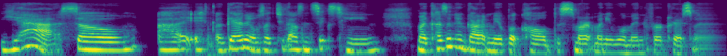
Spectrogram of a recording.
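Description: A woman's voice: mid-range voice, normal speed, breathy edge. A woman in her thirties from Uganda, raised in Las Vegas, telling her story as a podcast guest in a chatty, upbeat way with many fillers. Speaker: podcast guest, therapist and money coach. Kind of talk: conversational interview answers.

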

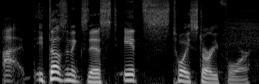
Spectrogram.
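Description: A man's voice: fairly high pitch, sing-song, normal speed, no room sound. Opinionated man rambling in dry audio. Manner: rambling, self-correcting, opinionated. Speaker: podcast co-host. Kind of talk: casual movie review chat.

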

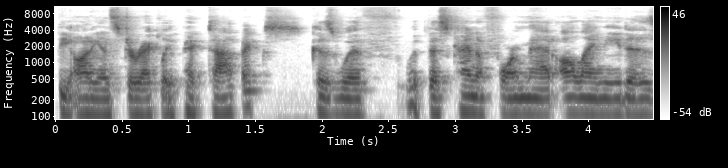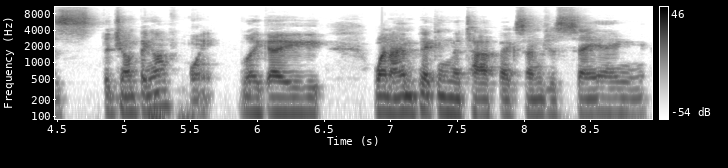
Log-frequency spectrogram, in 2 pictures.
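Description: Male panelist, fairly low voice, casual and conversational, working out thoughts as he speaks. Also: level tone, normal speed, fairly bright tone, poor audio. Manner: conversational, thinking aloud with repeats. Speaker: podcaster on a panel. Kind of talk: casual unscripted panel talk.

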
